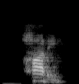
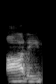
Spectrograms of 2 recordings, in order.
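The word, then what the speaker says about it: hadi (ὅτι): It's pronounced hadi, okay? It looks like adi, but this little backwards comma right here gives it the H sound, so it's actually pronounced hadi,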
